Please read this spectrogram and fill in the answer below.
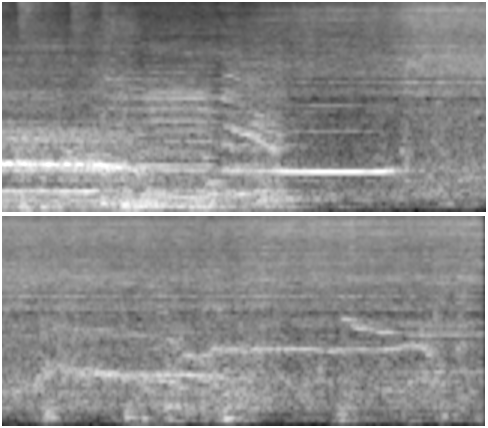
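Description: A melodic hardcore band's electric guitars and drums playing loud through the club PA, with a descending guitar slide. About two and a half seconds in the full band sound cuts off, leaving amplifier hiss with thin, wavering feedback tones ringing from the guitar amps.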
